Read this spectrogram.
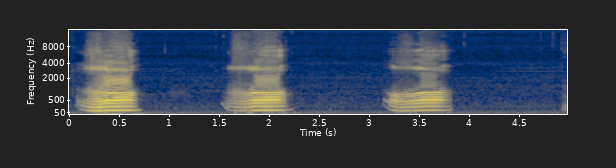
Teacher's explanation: র হচ্ছে আমরা যখন র উচ্চারণ করি তখন মোটা করে উচ্চারণটা করি।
